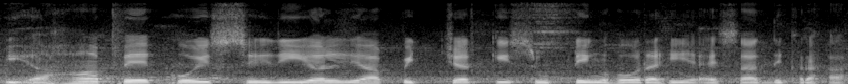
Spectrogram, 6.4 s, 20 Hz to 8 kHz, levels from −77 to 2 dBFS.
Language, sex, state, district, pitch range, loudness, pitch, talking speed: Hindi, male, Maharashtra, Mumbai Suburban, 105-130 Hz, -16 LUFS, 115 Hz, 130 wpm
